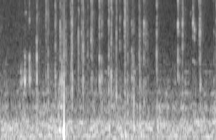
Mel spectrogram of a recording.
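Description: Faint typing on a computer keyboard: a quick run of light key clicks, with one sharper click just over half a second in.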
